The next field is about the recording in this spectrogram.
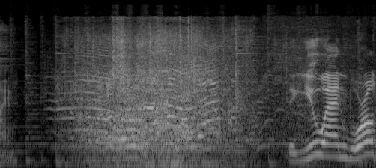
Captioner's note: people clamoring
